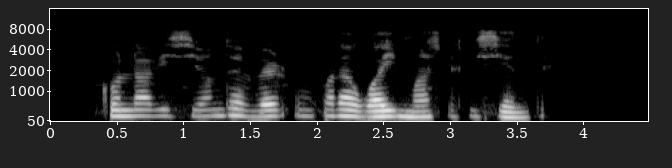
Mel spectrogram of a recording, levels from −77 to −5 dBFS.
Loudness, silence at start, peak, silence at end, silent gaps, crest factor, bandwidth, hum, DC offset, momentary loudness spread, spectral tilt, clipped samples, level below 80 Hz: -22 LUFS; 0.45 s; -2 dBFS; 0.9 s; none; 20 dB; 7.8 kHz; none; under 0.1%; 17 LU; -7.5 dB/octave; under 0.1%; -50 dBFS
